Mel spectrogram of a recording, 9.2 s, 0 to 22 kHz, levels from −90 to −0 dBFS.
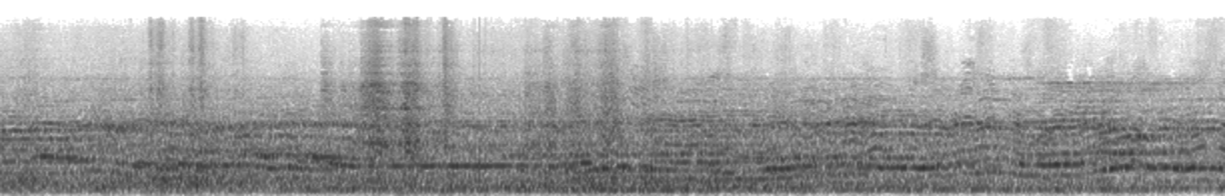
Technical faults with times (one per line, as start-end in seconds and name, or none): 3.56-3.64 chunks out of order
